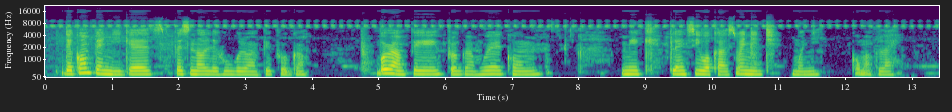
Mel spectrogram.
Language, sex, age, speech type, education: Nigerian Pidgin, female, 15-29, spontaneous, secondary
